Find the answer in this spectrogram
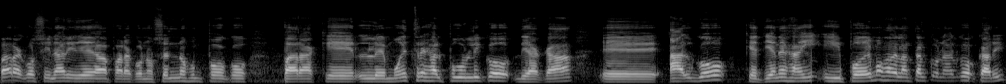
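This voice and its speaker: Pitch rises and falls in an ordinary way while the words come out at a fairly slow pace. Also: man. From Cuba, Oriente (eastern Cuba), countryside. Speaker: cooking show host. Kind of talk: casual cooking show chat. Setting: studio kitchen. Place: studio. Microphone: lapel.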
